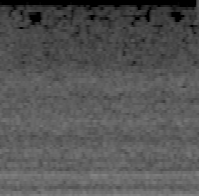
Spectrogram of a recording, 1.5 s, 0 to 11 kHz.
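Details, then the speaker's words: Gas furnace calling for heat with house at 45 degrees and set point 70: burner roar stops while the blower keeps rushing air, likely blowing cold; flame drops out with blower still running, flame sensor suspected. "can no longer hear the Flames going the fans are still going it's blowing probably cold air right now"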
